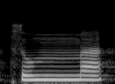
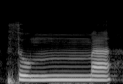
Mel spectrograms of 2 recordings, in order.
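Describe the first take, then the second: No difference in how they are said.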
